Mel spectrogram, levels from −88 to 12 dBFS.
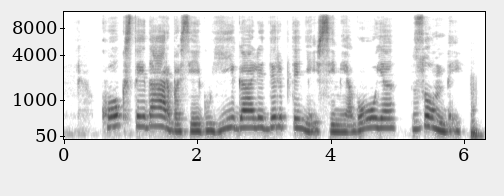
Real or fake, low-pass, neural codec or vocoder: real; 10.8 kHz; none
